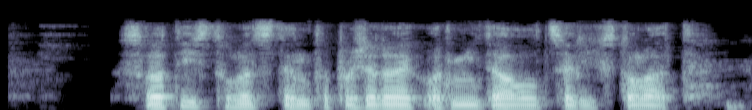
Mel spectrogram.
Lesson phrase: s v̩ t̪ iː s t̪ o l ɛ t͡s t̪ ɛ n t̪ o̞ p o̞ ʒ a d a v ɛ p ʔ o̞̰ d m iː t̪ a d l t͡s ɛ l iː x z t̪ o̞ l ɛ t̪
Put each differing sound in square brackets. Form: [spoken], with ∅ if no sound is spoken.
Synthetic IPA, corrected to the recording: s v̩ t̪ iː s t̪ o l ɛ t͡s t̪ ɛ n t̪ o̞ p o̞ ʒ a d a v ɛ [k] ʔ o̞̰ d m iː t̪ a [∅] l t͡s ɛ l iː x [s] t̪ o̞ l ɛ t̪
